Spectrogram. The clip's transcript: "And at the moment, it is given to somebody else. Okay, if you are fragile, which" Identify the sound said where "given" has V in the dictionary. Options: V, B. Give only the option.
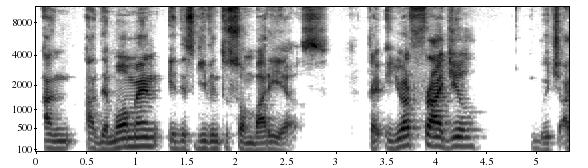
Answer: V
